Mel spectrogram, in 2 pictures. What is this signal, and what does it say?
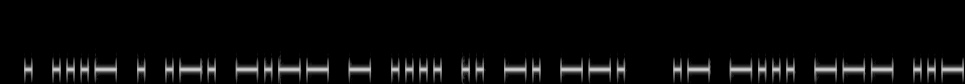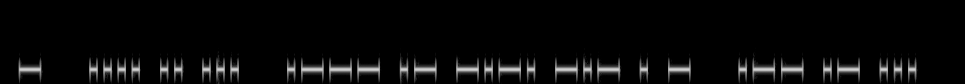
Morse code, heard as a keyed tone, about 17 wpm, 700 Hz. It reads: EVERYTHING ABOUT HIS JACKET WAS
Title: Pangram Challenge v2 - 17wpm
